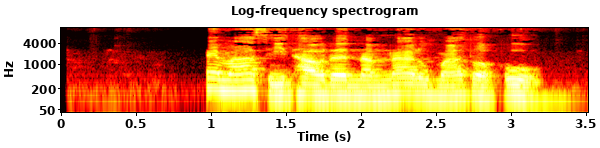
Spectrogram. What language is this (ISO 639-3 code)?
tha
